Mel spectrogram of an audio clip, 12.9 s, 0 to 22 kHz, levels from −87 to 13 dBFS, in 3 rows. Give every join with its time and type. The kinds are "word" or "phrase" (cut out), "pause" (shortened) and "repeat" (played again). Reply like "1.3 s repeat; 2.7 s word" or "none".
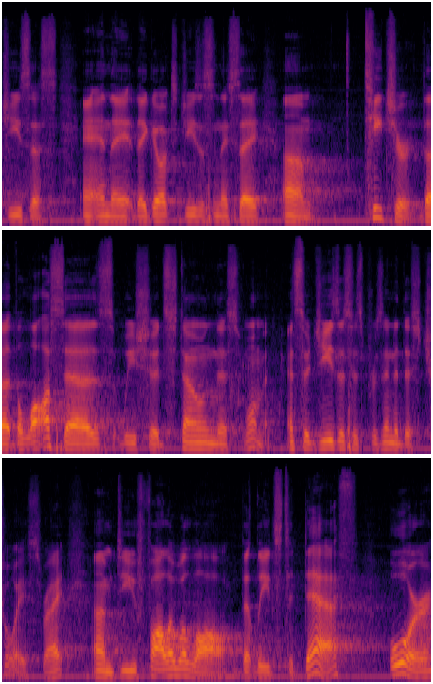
7.1 s pause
